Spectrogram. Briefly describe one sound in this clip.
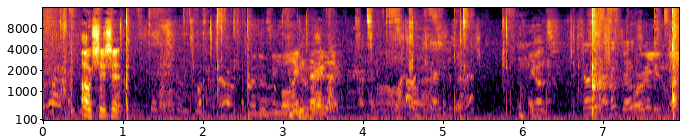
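Paddles strike a ball with sharp pocks.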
